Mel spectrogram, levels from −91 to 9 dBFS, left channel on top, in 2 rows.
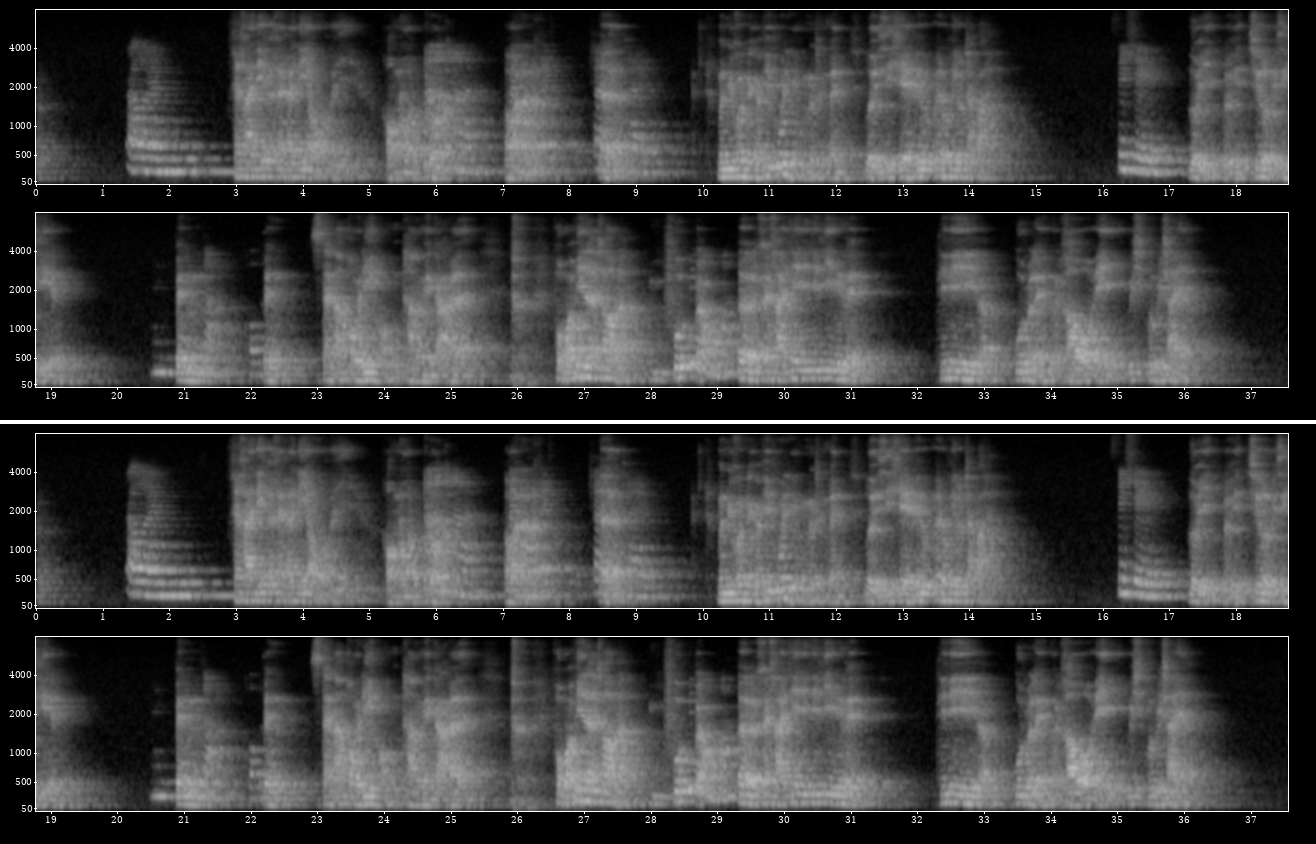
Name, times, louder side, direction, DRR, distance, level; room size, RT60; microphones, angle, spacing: voice 1, 1.3-2.4 5.8-6.6 7.1-7.7 8.4-9.2 16.2-16.9 20.5-21.6 22.0-22.4 28.6-29.2, right 1 dB, 60° right, -5 dB, 1.6 m, -30 dB
voice 2, 2.9-4.9 5.2-6.2 7.0-7.5 8.4-8.8 10.2-14.4 17.3-19.2 20.9-21.2 22.2-22.5 22.9-25.2 25.5-25.6 25.9-27.7 28.0-28.8 29.3-31.1 32.3-33.0 33.5-36.1, equal, 20° right, -7 dB, 1.2 m, -25 dB
4.8 x 4.6 x 4.8 m, 1.5 s
head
